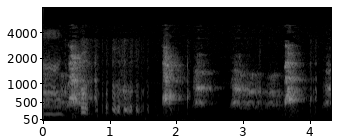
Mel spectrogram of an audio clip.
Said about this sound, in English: I have dogs. There's some nature. They usually stay pretty quiet.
